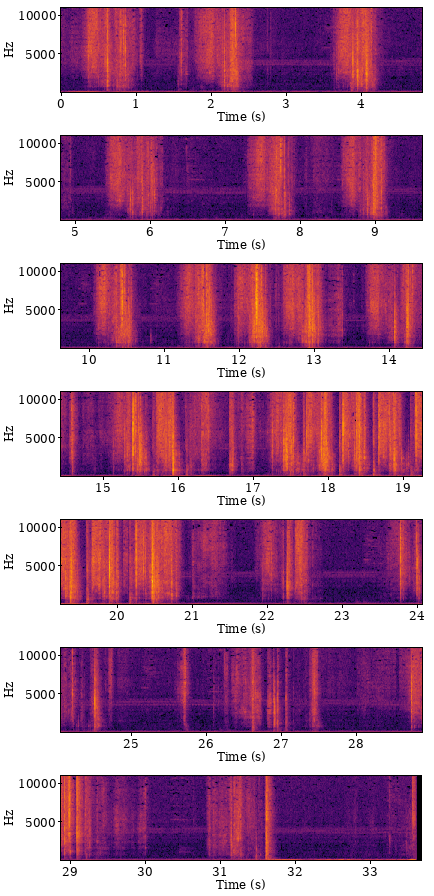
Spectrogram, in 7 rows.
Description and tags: page turns
Turning pages in a magazine at various speeds. Recorded with a Neumann LM 103.
turn, page, magazine, book, turning, pages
